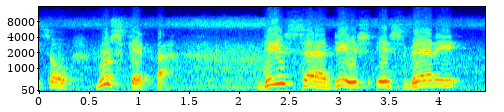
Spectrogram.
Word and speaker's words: bruschetta: am going to make brushetta brushetta they call it in English but in Italian the proper pronunciation is brusketa because CH is C it must be pronounced as K so brusketa this uh dish is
